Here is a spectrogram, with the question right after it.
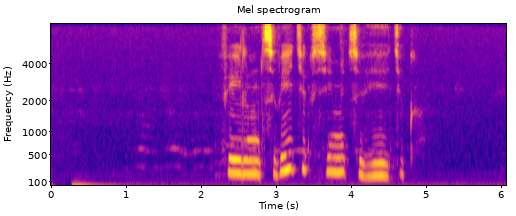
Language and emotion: Russian, sad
